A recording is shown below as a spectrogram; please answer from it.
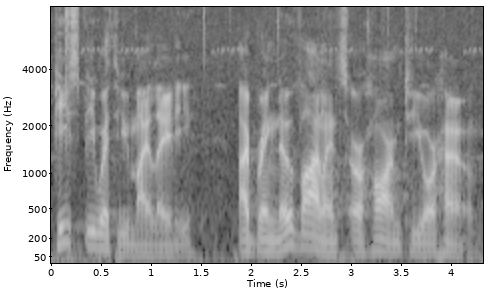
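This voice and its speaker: A man's voice: low-pitched, expressive, moderate pace, a bit bright. A man playing a devout, courteous Magus in an amateur dramatic Christmas reading, speaking in a formal, solemn, declamatory way. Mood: courteous, eager. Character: Artaban, devout, courteous, weary male Magus seeking a king. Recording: long hall reverb, faint background noise.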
